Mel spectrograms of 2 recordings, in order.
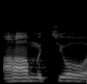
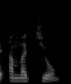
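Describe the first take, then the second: First: "आमच्योर" with a long, drawn-out आ; long-vowel pronunciation. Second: "अमच्योर" with a short first अ; short-vowel pronunciation. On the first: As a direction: stretch the first vowel of "आमच्योर". ("आमच्योर", लंबा आ खींचकर) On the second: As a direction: keep the opening of "अमच्योर" quick. ("अमच्योर", छोटा अ) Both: Shown as a demonstration. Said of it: "वैसे अमच्योर".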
